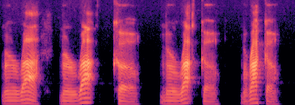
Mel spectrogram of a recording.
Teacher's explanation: you're starting off with the schwa [Music] and then you're immediately going to an ah sound so open mouth wide back your tongue down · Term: schwa sound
